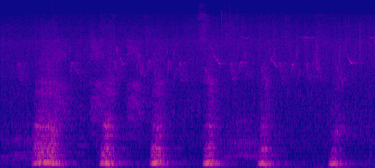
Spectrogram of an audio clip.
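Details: Lion roaring in a run of six short, deep grunting bursts, about one per second, each fading quickly, with faint background noise between them.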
